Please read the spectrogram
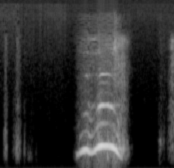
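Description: A single short vocal sound from one person, about a second in and lasting about half a second: one wavering pitch that rises and then falls away.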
